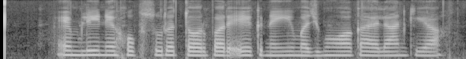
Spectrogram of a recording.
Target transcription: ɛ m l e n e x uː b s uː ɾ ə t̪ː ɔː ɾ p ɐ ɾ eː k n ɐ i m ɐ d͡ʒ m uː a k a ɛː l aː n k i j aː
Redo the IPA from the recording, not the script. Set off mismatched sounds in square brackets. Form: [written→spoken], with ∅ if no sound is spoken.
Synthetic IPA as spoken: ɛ m l [e→i] n e x uː b s uː ɾ ə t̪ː ɔː ɾ p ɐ ɾ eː k n ɐ i m ɐ d͡ʒ m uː a k a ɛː l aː n k i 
